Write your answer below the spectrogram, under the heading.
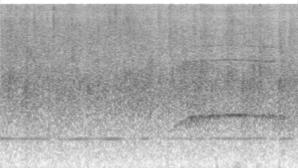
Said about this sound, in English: If you are getting blessed, can I ask you to clap to God's glory?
